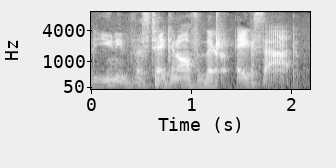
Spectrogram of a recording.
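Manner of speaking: ordinary talk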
